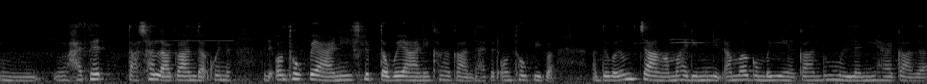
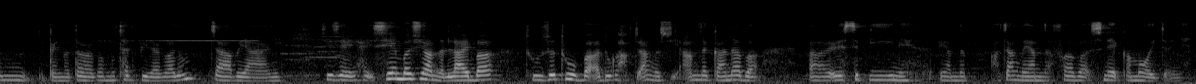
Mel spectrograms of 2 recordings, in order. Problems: constant background noise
